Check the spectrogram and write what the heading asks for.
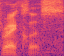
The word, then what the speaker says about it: Rekkles: It's pronounced Rekkles. He said he can do it either way.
